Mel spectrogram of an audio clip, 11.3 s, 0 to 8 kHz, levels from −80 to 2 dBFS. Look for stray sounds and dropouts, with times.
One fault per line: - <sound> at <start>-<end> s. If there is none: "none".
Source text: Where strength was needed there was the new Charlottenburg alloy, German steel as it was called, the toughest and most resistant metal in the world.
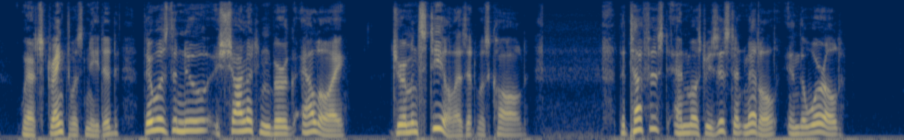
none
